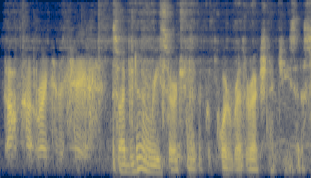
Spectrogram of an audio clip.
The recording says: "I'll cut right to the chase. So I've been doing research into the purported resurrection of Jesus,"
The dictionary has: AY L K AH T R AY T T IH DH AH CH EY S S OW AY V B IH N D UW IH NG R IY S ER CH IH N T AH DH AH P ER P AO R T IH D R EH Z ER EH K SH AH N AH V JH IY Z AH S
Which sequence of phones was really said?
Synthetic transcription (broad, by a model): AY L K AH T R AY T T IH DH AH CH EY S S OW AY V B IH N D UW IH NG R IY S ER CH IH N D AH DH AH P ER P AO R T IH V R EH Z ER EH K SH AH N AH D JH IY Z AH S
